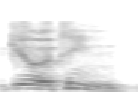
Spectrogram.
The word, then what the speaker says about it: guillotine: my pillow underneath the guillotine yeah exactly and that word is pronounced Guillotine by the way just so you know Guillotine like it's French for chopping off your head yeah a guillotine um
